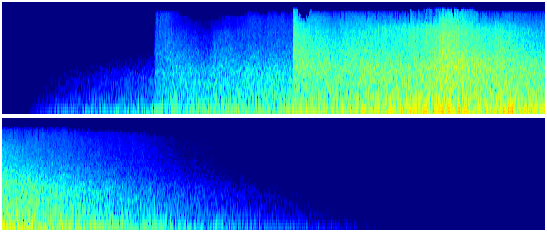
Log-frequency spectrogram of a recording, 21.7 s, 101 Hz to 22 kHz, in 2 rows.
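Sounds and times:
sweeping explosion: 0:01.2 - 0:16.2
fireball burst: 0:02.5 - 0:15.7.

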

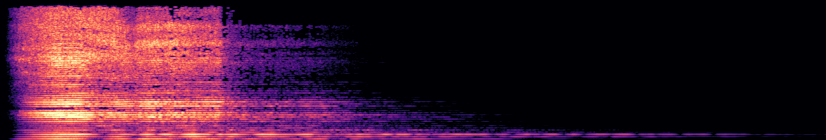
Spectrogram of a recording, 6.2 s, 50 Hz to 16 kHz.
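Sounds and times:
harmonica: 0:00.1 - 0:03.5.

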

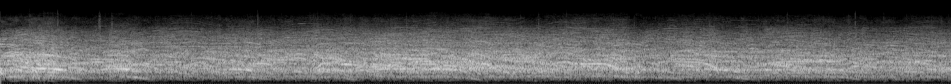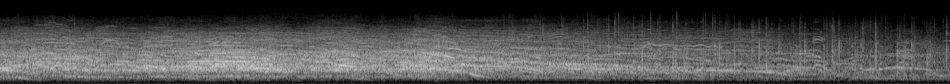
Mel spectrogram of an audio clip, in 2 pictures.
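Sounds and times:
crowd cheering at a horse race track: 0:00.0 - 0:19.0.

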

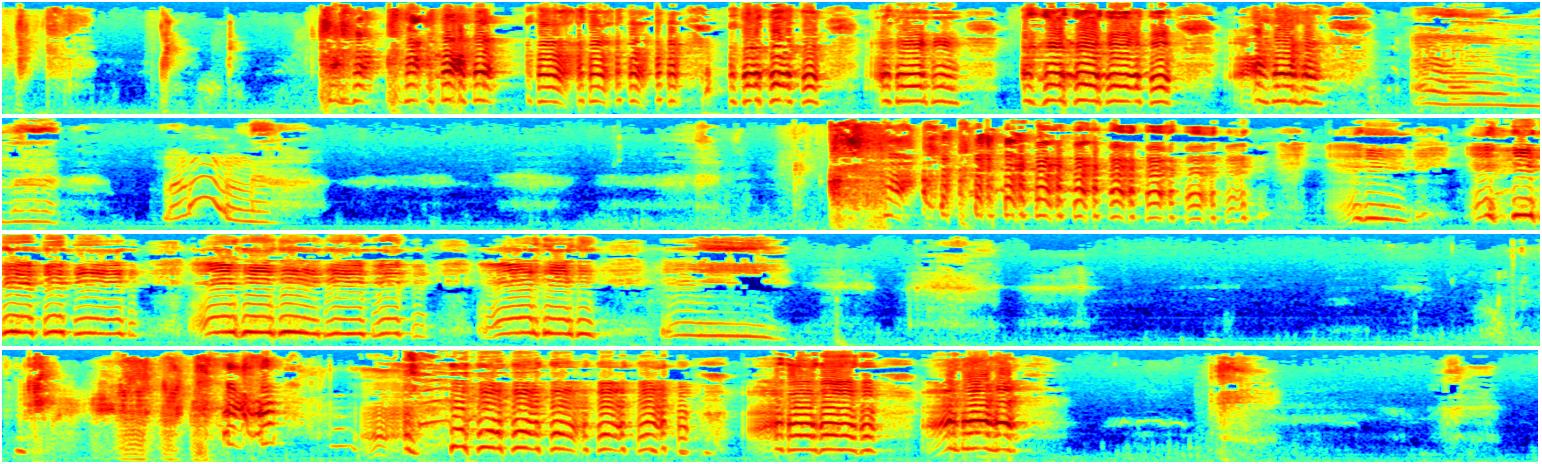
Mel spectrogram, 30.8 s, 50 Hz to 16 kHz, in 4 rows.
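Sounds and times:
eighteen-month-old baby girl laughing happily: 0:01.6 - 0:07.4, 0:12.0 - 0:19.3, 0:23.1 - 0:28.3.

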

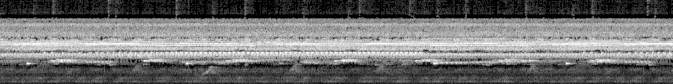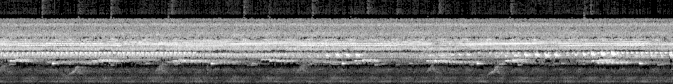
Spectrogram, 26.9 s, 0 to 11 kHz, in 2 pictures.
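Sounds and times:
cricket chorus trilling: 0:00.0 - 0:26.9.

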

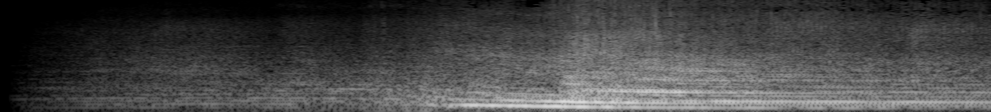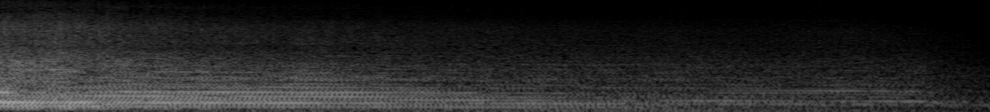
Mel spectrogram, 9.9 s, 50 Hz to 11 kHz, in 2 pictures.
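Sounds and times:
sports car passing by: 0:00.3 - 0:07.6.

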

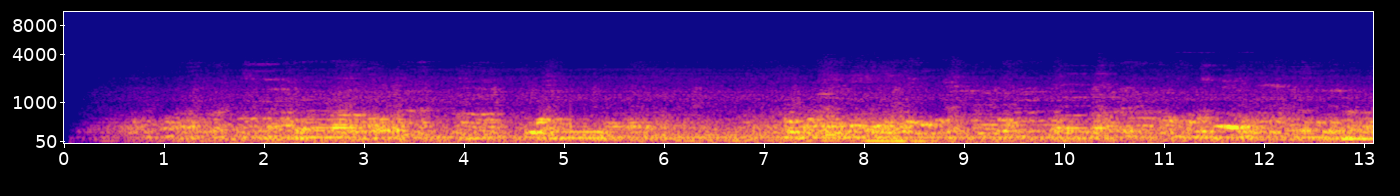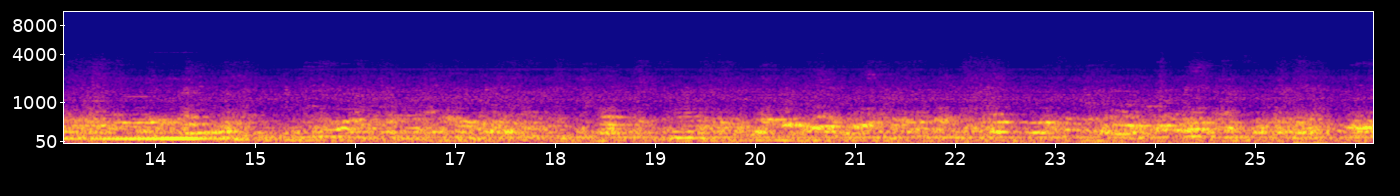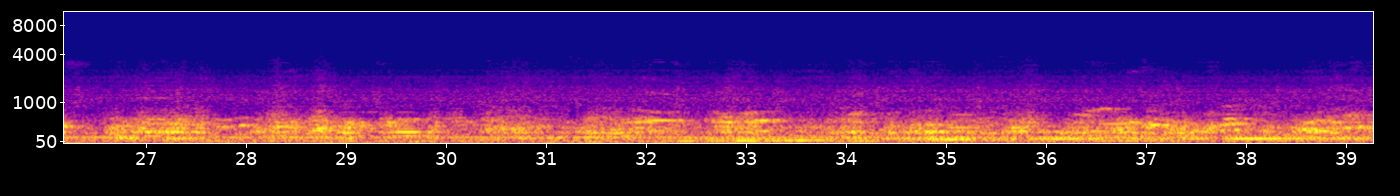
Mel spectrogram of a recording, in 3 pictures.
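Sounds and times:
radio voices through static: 0:00.3 - 0:39.2.

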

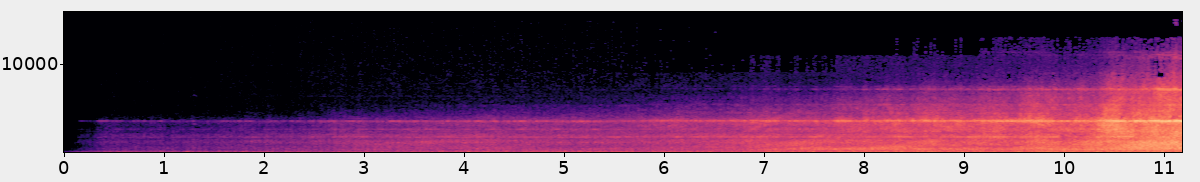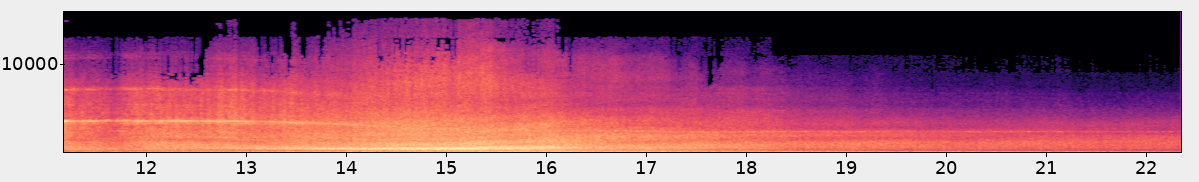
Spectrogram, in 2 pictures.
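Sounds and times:
jets flying over: 0:05.2 - 0:22.3.

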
